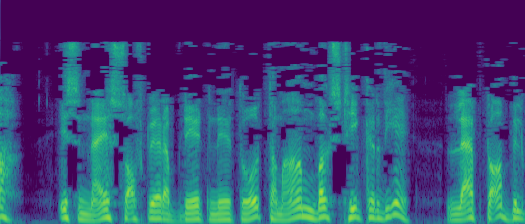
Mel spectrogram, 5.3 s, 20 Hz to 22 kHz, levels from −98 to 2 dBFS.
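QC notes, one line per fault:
throughout WMA compression: washy, ringing speech, hiss breathing with the signal, nothing above 10.1 kHz; likely low-bitrate WMA encoding, consistent with 32 kbps.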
